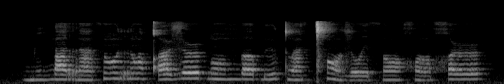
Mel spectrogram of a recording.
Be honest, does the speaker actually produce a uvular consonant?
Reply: yes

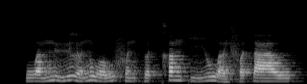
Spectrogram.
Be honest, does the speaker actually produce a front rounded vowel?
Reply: yes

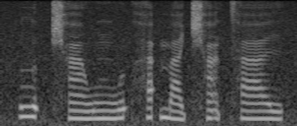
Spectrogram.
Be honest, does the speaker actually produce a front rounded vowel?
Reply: no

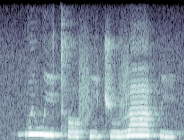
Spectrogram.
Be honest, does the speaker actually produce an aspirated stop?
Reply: yes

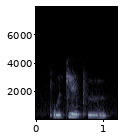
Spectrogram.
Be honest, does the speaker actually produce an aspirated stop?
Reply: yes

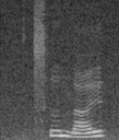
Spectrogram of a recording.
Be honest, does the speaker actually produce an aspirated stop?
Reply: yes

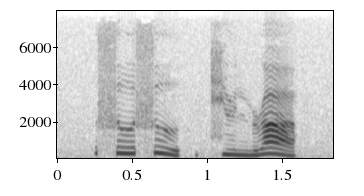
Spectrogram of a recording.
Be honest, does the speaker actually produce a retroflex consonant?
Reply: yes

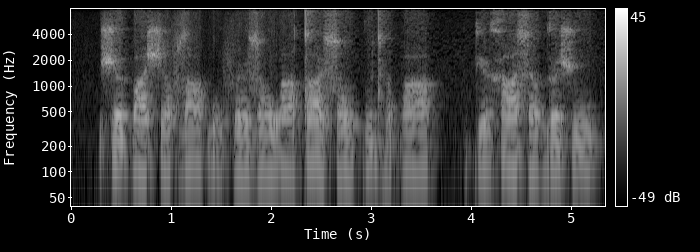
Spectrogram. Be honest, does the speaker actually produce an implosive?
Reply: yes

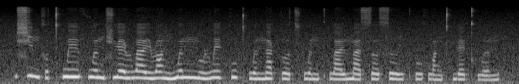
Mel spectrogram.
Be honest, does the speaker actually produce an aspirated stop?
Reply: yes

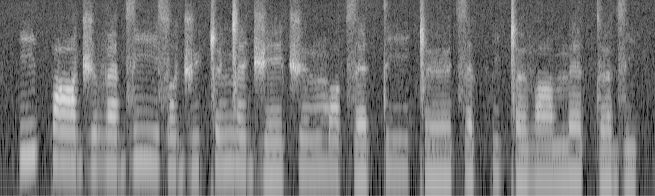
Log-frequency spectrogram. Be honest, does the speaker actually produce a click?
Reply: yes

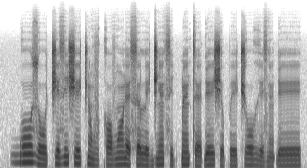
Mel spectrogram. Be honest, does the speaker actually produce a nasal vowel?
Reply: yes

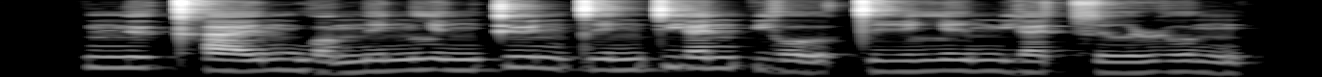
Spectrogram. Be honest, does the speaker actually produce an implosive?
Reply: no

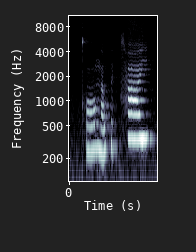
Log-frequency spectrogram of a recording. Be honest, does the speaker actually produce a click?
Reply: no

